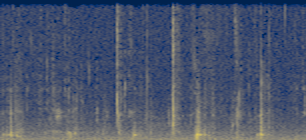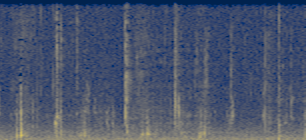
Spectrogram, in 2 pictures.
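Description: Close-up chewing of raw chicken feet in spicy seasoning, with sharp crunching clicks about twice a second as the bones and cartilage break.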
